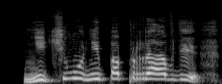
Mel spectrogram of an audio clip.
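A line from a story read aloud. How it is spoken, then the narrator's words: Shouting. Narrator (Russian): закричала Зарица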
